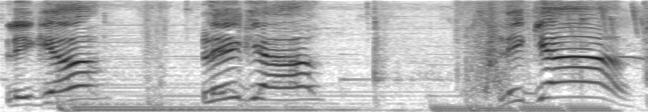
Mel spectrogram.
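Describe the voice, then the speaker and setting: A man voicing a scheming, boastful male fox in a cartoon, with a bossy, excitable delivery. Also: extremely high pitch, drawn-out words, over music, exaggerated voice. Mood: alarmed. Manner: bossy, excitable, self-satisfied. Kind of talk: cartoon dub acting.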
